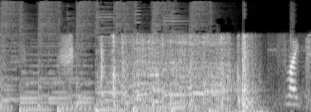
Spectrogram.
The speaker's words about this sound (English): We'll be right back after Bob gets the ducks out of his living room.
